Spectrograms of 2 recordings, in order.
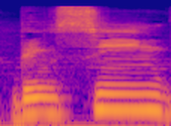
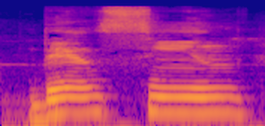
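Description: First: The final -ing ending is cut short. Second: The final -ing ending is stressed and drawn out. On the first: The speaker calls it wrong. "não fala dancing" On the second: The speaker calls it right. "A gente dá uma ênfase no finalzinho. Ele é mais prolongado"

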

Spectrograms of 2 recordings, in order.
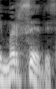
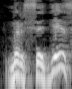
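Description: First: The stress is placed the German way. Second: The stress is not placed the German way. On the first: The speaker calls it right. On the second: The speaker calls it wrong.

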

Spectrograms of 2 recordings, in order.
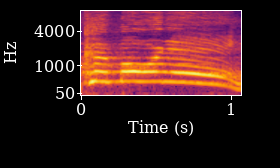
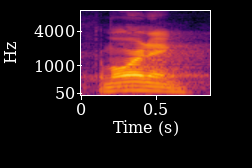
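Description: First: The greeting is said with high energy. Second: The greeting is said with low energy.

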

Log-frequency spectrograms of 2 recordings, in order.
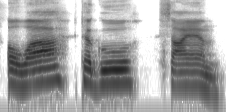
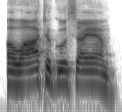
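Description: First: It is said at a normal pace. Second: It is said quickly, words running together.

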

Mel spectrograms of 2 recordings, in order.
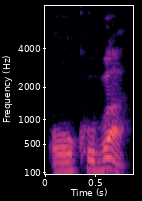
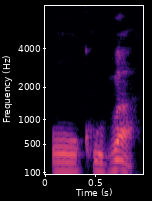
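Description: Both takes have the same delivery.

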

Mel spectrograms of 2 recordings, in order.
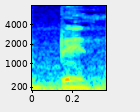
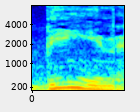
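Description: First: The vowel is a short 'e' sound. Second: The vowel is a long 'ee' sound. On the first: "بأمريكا يصير بن" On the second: "لو نطقتها been هذا يصير إيش؟ UK accent يصير اللهجة البريطانية"

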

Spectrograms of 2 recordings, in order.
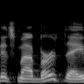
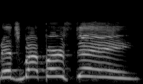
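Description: First: It is said casually, in passing. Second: It is announced excitedly and loudly.

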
